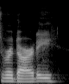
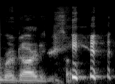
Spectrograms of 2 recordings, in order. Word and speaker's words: Rodarte: So, first of all, it's Rodardi. Oh, Rodardi. So, pronounce the E.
